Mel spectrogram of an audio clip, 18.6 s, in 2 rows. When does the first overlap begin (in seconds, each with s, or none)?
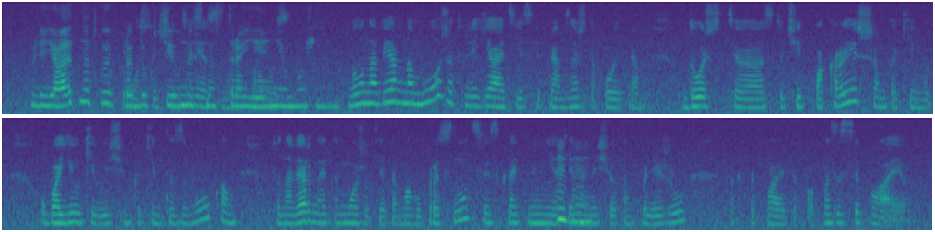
1.2 s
